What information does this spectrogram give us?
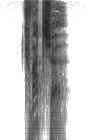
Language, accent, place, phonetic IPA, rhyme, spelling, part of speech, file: German, Germany, Berlin, [ˈkvat͡ʃə], -at͡ʃə, Quatsche, noun, De-Quatsche.ogg
- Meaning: dative of Quatsch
